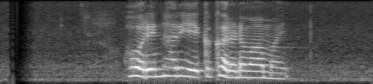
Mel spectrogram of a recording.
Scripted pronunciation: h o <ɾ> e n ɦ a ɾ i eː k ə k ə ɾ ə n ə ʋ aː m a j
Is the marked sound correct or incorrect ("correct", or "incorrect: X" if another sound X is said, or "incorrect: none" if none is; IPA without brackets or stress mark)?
correct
